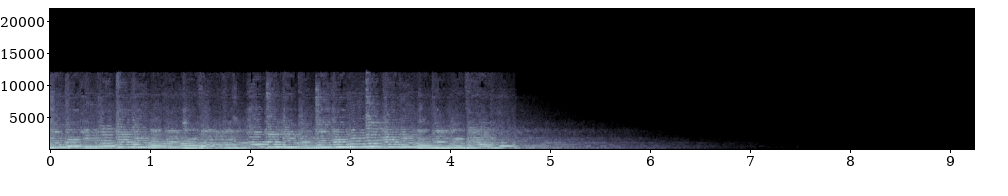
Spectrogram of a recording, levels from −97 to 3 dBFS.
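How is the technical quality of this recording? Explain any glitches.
Nothing here counts as a glitch: the audio has the slightly softened, coded character of a call and a top end that stops at about 12 kHz, consistent with an Opus call path, but nothing breaks up, drops out or jumps along the way.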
